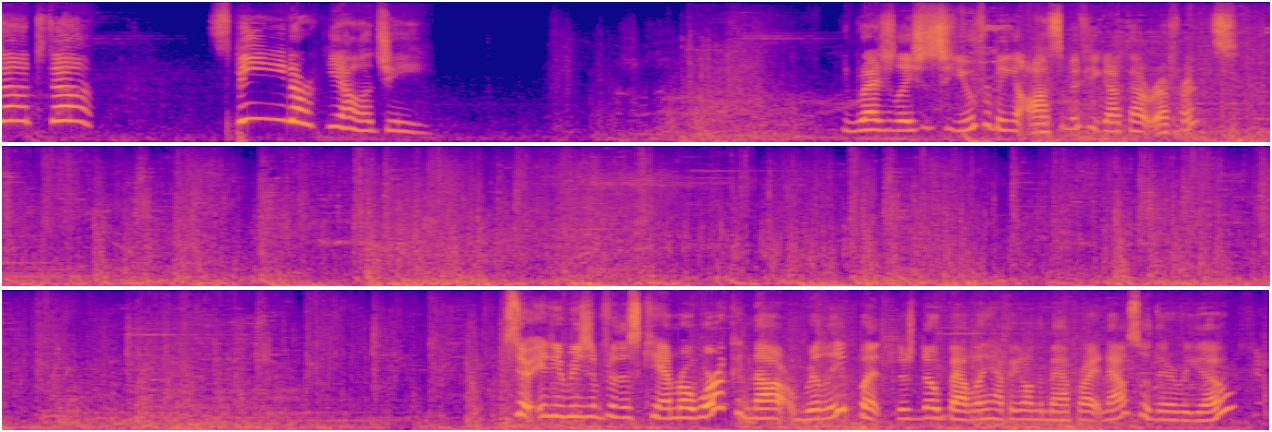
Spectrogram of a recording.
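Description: Fighting sound effects of a video game clash and burst with magic blasts and hits.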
